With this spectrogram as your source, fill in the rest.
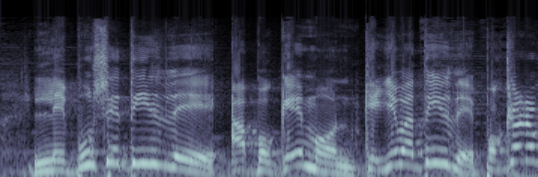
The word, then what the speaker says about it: Pokémon: peripecias que queráis hacer en ninguno se dice Pokémon y como no podéis pelear por tener razón de que se dice Pokémon ahora decís Pero tú no tienes razón porque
